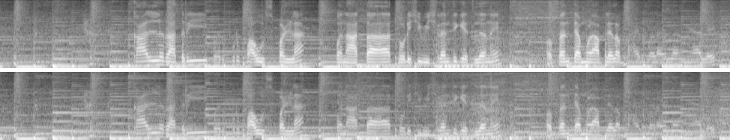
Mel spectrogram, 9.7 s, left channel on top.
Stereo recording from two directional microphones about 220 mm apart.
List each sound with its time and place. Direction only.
1.8 s music: 20° left (ahead or behind)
